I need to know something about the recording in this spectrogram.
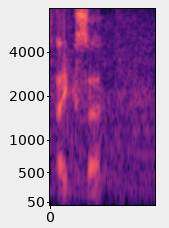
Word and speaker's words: Ixa: By the way, I found a pronunciation. It's Ixa.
